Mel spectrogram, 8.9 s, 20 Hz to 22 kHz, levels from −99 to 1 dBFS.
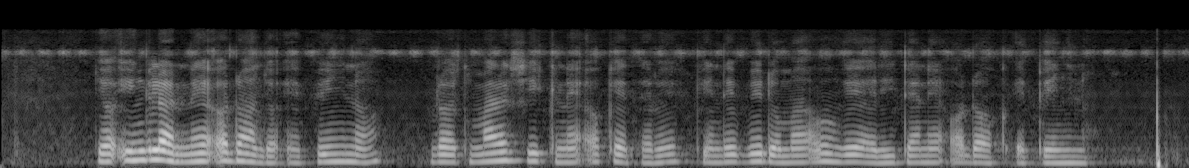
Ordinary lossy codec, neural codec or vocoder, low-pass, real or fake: Opus, 64 kbps; codec, 24 kHz, 3.1 kbps, DualCodec; 10.8 kHz; fake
